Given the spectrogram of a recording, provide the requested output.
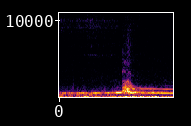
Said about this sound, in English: The unseen dogs began to howl once more. I shivered with a sick feeling of dread.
